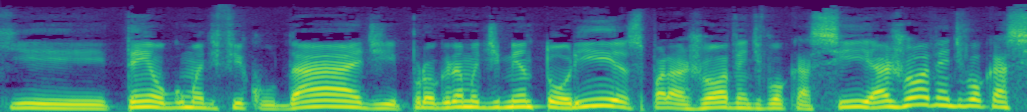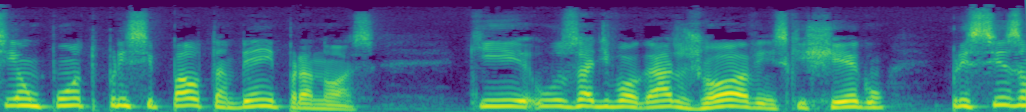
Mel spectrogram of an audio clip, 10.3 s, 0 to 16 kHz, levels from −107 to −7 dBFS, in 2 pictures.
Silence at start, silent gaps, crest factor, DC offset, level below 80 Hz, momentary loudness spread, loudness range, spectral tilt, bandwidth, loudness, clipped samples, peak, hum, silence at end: 0.05 s; none; 12 dB; under 0.1%; -54 dBFS; 7 LU; 3 LU; -6.5 dB/octave; 11 kHz; -17 LUFS; under 0.1%; -4 dBFS; none; 0 s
